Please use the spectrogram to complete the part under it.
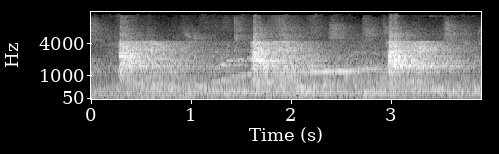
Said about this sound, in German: Wenn ich mich umdrehe, kann ich auch hören, zum Beispiel an einer Station, wie laut wir Menschen eigentlich für Wale im Meer sind. So laut hier, wenn ich den Knopf drücke, zum Beispiel sind Rammungen im Meeresboden für Windräder.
